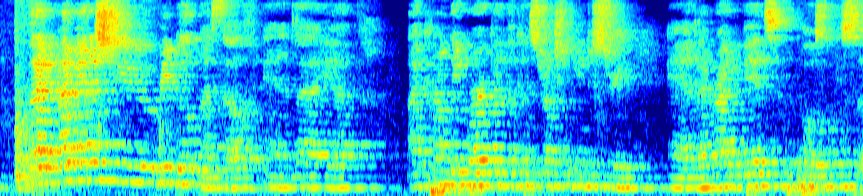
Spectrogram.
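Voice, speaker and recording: A woman in her fifties from Guam, a senatorial candidate giving a candid, lively forum speech. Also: on the low side. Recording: echoey hall from far off, faint noise.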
